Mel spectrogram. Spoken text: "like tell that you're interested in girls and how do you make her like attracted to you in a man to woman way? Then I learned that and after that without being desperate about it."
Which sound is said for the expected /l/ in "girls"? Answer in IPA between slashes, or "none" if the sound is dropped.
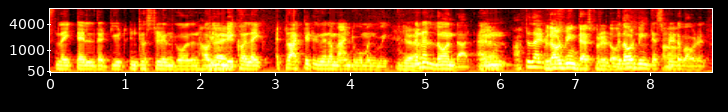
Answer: none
